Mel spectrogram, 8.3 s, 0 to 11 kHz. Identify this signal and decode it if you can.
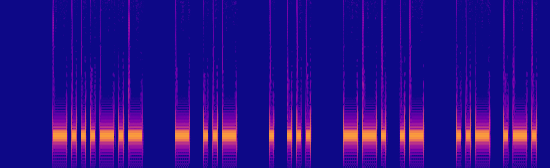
Morse code, heard as a keyed tone, about 17 wpm, 650 Hz. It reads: <BK> TU ES GA UR
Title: SOTA QSO Practice 17wpm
